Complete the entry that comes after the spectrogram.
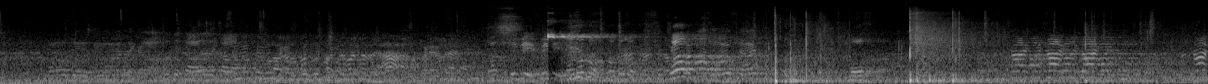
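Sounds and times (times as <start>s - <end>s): football kicked thuds: 7.7s - 8.2s.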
